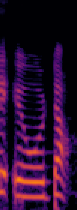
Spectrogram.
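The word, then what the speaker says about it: aorta: इसको प्रोनाउंस करेंगे एओर्टा।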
